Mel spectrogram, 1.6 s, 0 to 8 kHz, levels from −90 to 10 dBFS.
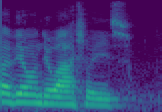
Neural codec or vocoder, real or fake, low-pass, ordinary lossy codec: none; real; none; none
